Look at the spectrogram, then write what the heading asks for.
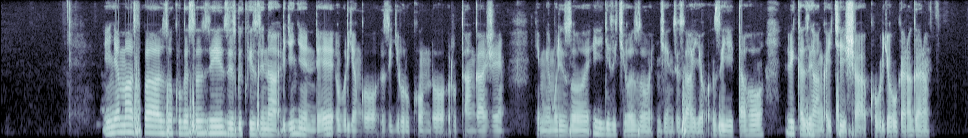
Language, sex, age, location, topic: Kinyarwanda, male, 18-24, Nyagatare, agriculture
